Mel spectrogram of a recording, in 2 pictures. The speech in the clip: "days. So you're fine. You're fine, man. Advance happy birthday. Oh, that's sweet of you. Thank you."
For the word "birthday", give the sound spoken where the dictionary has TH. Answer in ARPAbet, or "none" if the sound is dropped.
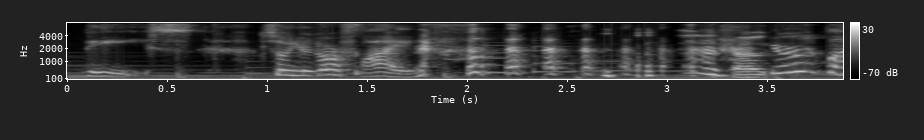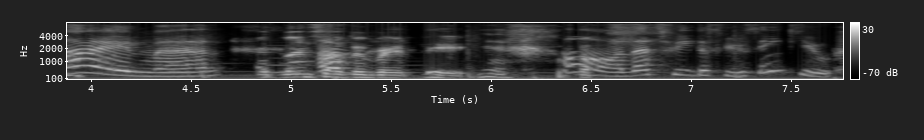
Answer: T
